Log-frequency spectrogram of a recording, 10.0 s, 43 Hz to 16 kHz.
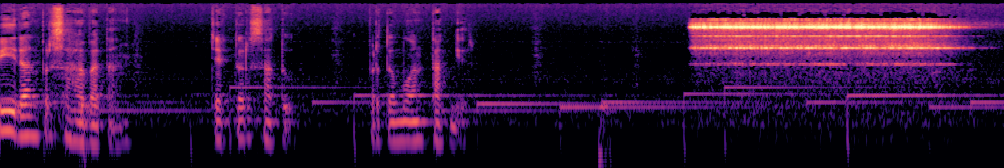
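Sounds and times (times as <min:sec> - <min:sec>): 
speech: 0:00.0 - 0:01.4, 0:02.1 - 0:03.0, 0:03.7 - 0:04.8
school bell ringing: 0:06.9 - 0:10.0.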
